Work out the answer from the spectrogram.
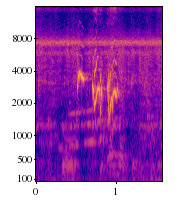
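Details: Sooty-headed bulbul call used as a lure to attract birds: three quick, bright chirped notes within half a second. The first is higher and clean, the next two are slurred and bubbly, over a steady high-pitched hiss.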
